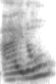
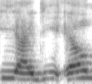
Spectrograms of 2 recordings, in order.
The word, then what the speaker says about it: EIDL: And tonight, we have the pleasure of having her on this platform to talk to us about, some people pronounce it EIDL. I say EIDL loan, the advance.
